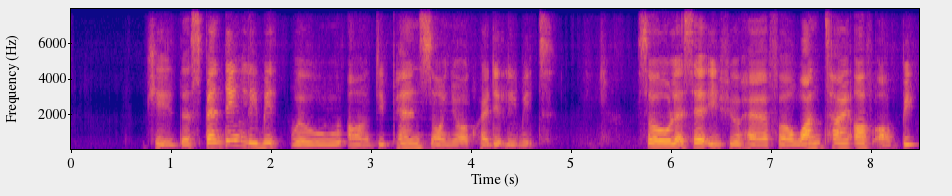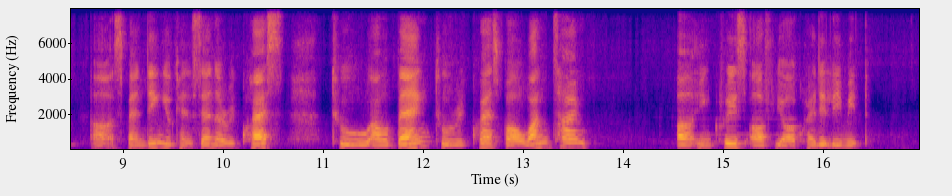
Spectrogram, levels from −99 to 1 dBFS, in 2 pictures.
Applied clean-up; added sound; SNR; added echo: neural separator model SepFormer DNS4.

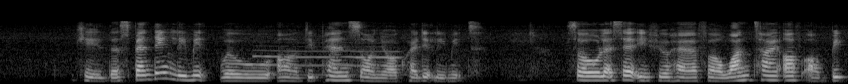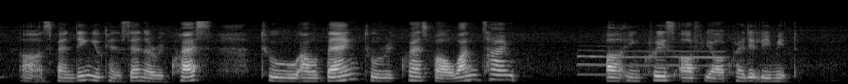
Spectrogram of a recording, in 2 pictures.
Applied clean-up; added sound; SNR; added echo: none; Wind instrument, woodwind instrument; 13 dB; none.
